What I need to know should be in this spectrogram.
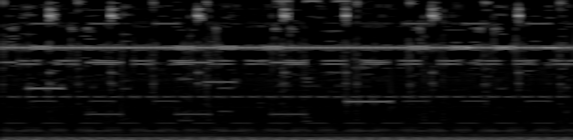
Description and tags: Space Ship Bridge Loop
on the space , this is the sound of spaceship interior
aliens, ship, space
